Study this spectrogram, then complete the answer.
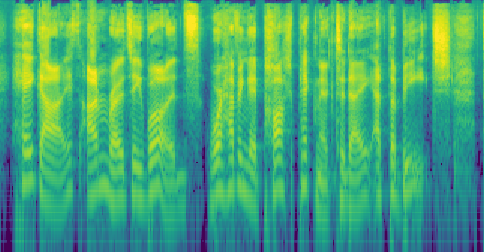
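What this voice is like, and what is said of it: Imitated TV presenter news voice. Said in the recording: “puts on her news voice”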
